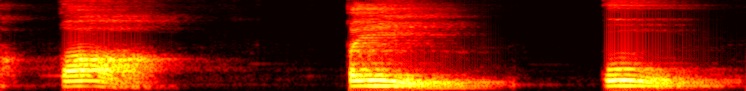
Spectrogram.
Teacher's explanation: Ke langit-langit yang lunak sini, ya. Langit-langit yang lunak bagian belakang. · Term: Qaf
